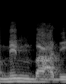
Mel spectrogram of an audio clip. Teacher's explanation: نون کو الگ سے پروناؤنس نہیں کرتے بلکہ مم کر دیتے ہیں، 2 میم پڑھ لیتے ہیں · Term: ادغام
